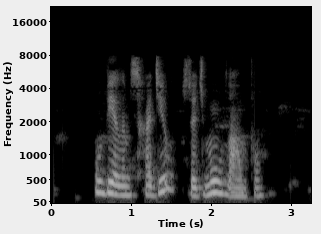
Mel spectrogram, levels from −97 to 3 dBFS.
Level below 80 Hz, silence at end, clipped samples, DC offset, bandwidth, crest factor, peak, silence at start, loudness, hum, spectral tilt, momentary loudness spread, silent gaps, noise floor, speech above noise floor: -80 dBFS; 0.6 s; under 0.1%; under 0.1%; 8 kHz; 18 dB; -18 dBFS; 0.55 s; -35 LUFS; none; -5.5 dB/octave; 14 LU; none; -77 dBFS; 43 dB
